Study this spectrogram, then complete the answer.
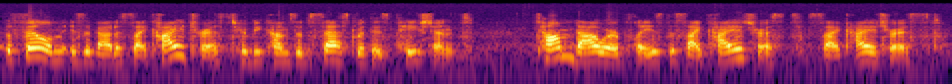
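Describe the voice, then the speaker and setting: A woman's voice: mid-range voice, moderate pace, muffled recording. An American woman reading a scripted news feature as a public radio host and reporter.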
